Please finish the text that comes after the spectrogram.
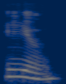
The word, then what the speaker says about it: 이응: The eighth simple consonant is 이응. We write it like a circle. We start from the top and we turn counterclockwise. It is pronounced like the end of parking or jogging.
